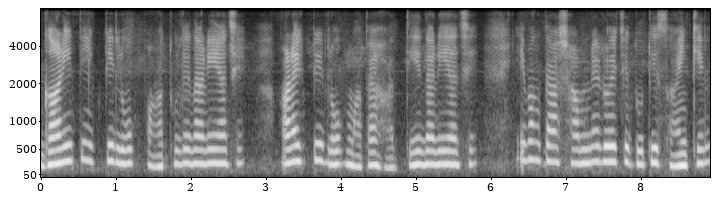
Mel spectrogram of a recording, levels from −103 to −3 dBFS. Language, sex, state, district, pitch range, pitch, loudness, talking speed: Bengali, female, West Bengal, Dakshin Dinajpur, 230-270 Hz, 245 Hz, -17 LUFS, 150 wpm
